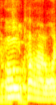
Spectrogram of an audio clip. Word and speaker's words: O'Connell: Yeah, it's O'Connell. I think you saying O'Connell, I'm deaf. Yeah, Mike O'Connell.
